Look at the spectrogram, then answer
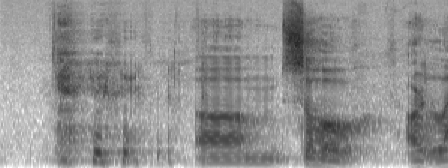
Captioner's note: laughs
